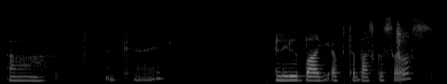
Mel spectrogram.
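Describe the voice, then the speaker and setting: A woman vlogger unboxing and reviewing a military ration in casual talk, full of ums and sometimes dropping into a soft whisper. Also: lowish voice, fairly even intonation, a little slow, creaky, noisy background. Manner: chatty, frequent ums, drops into soft whispers. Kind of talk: casual unboxing and taste test.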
